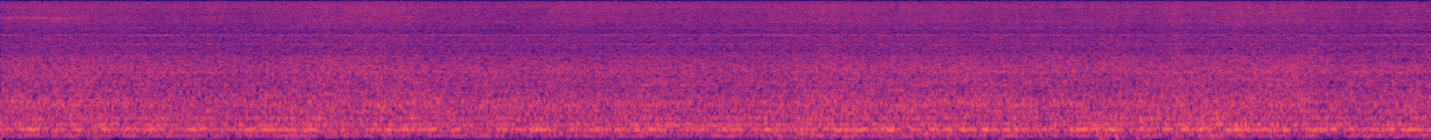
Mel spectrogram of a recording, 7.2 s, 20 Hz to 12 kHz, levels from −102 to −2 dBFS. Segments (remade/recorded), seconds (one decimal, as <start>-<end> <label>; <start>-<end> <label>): 0.0-0.5 remade; 0.5-1.6 recorded; 1.6-7.2 remade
